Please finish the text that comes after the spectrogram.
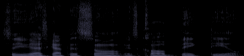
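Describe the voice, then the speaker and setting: A man hosting a casual music interview, relaxed and quick, laughing often. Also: sits low, no room sound. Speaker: podcast host.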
